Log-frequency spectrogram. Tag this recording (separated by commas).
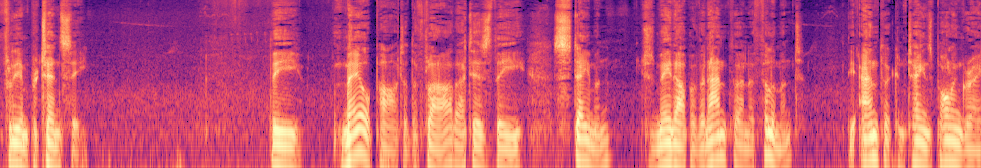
Speech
